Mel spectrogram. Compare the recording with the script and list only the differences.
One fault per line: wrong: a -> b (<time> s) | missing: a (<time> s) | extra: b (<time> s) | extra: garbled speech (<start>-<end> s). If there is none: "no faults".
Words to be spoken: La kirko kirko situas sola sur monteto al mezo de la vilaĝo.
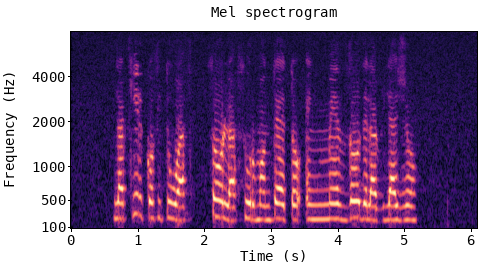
missing: kirko (1.2 s)
wrong: al -> en (3.6 s)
